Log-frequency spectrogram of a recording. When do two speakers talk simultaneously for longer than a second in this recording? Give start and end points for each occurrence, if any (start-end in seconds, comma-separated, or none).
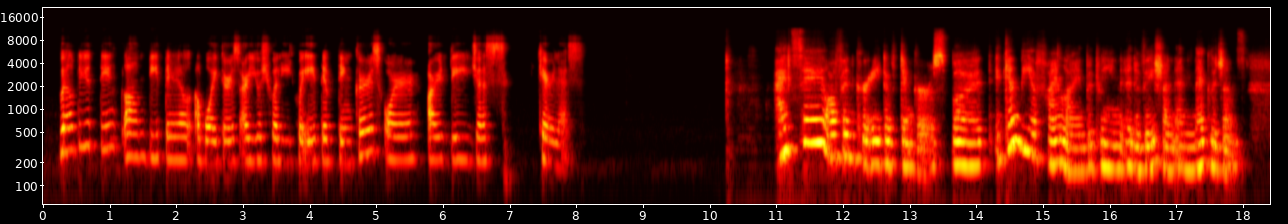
none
